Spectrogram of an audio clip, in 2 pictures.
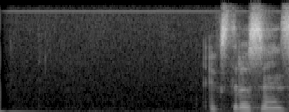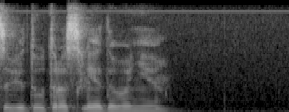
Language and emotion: Russian, neutral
